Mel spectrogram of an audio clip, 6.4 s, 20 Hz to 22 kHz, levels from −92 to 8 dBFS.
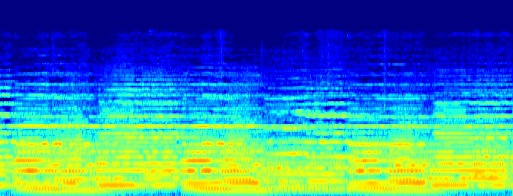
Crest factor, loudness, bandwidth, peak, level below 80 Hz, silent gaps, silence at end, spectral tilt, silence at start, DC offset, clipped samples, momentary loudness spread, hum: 16 dB; -21 LUFS; 7 kHz; -6 dBFS; -64 dBFS; none; 0 s; -8.5 dB/octave; 0 s; under 0.1%; under 0.1%; 6 LU; none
